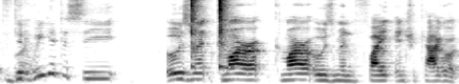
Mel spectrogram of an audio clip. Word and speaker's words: Kamaru: I'm going to butcher this name for sure because I don't know how to pronounce his first name. – Usain Bolt. – Kamaru. – No, it's Kamaru.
